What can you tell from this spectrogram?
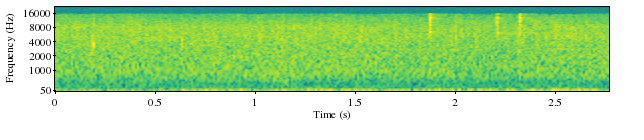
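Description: Steady rain falls in a continuous, even hiss with no pauses, a dense wash of fine patter broken only by a few faint brighter drips.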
